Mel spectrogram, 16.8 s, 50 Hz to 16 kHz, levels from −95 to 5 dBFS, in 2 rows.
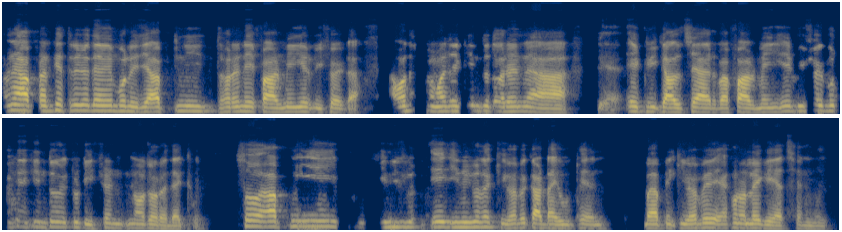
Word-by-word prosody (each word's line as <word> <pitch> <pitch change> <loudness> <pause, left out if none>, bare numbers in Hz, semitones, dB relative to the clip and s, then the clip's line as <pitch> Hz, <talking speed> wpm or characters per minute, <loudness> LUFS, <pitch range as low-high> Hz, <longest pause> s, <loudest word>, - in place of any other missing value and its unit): মানে 185 +1 -1
আপনার 170 -1 +1
ক্ষেত্রে 175 -1 -1
যদি 175 0 0
আমি 170 0 +3
বলি 165 -3 +2
যে - - +4
আপনি 165 +2 -6 0.3
ধরেন 145 +3 0
এই 145 - -3
ফার্মিং 135 +2 +5
এর 140 - -3
বিষয়টা। 120 0 -3 0.4
আমাদের 160 +4 +1
সমাজে 155 +1 +1
কিন্তু 160 -1 -6
ধরেন 150 0 0 0.2
আ - - +5 0.9
এগ্রিকালচার 135 -2 +3
বা 125 - +6
ফার্মিং 130 -1 +4 0.2
এর 160 - -2
বিষয়গুলোকে 165 -1 -5 0.2
কিন্তু 160 0 -7
একটু 155 0 -7
ডিফারেন্ট 130 +3 -6 0.2
নজরে 125 -3 -1
দেখে। 100 - -7 0.5
সো 190 - -2 0.3
আপনি 175 +1 -4 0.8
জিনিসগুলা 160 0 -5 0.2
এই 165 - +3
জিনিসগুলো 160 +1 0
কিভাবে 135 +2 -3
কাটায় 125 -2 +3
উঠেন 120 0 -7 0.5
বা - - +1
আপনি 120 - -7
কিভাবে 130 +2 -1 0.2
এখনো 135 +1 -2
লেগে 115 -3 0
আছেন 115 +1 -14
ভাই। 95 -1 -14
145 Hz, 155 wpm, -22 LUFS, 130-160 Hz, 0.9 s, বা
